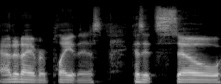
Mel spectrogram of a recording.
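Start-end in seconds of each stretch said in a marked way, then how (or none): none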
